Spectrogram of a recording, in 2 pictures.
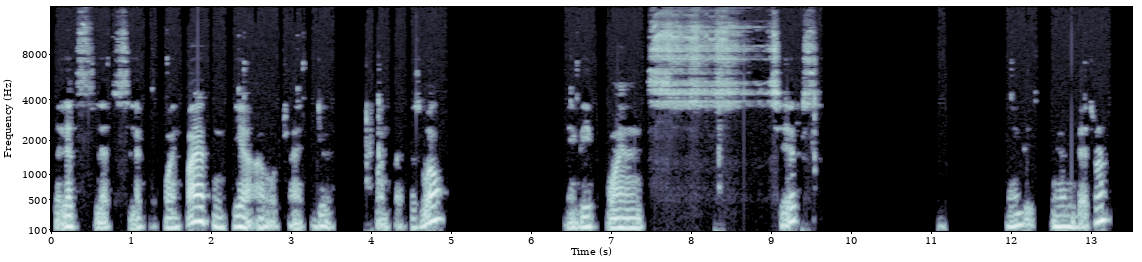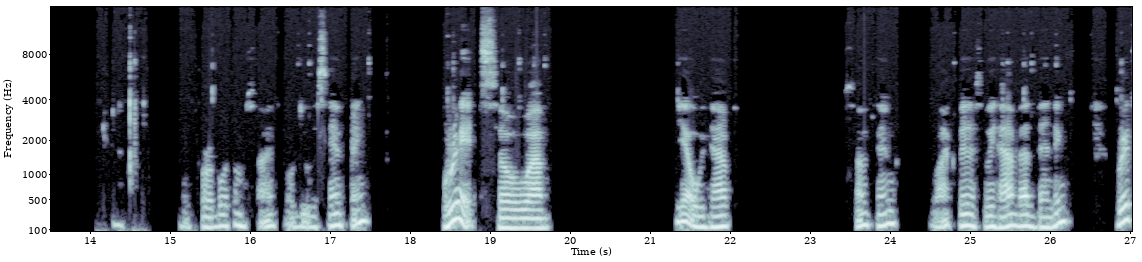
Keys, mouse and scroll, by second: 0.3 alt+click, 0.7 alt+middle click, 3.6-4.4 typing, 5.1 alt+click, 8.2 Tab, 8.9-9.8 typing, 13.8-14.8 typing, 15.1 Return, 15.5 alt+click, 16.5 alt+middle click, 16.8 alt+click, 17.7 right click, 18.8-19.1 alt+scroll down 1, 19.1 alt+click, 19.5 alt+middle click, 19.8 alt+click, 20.7 alt+middle click, 21.3 alt+click, 25.6 alt+click, 25.9 alt+middle click, 26.2 alt+click, 26.5 alt+right click.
